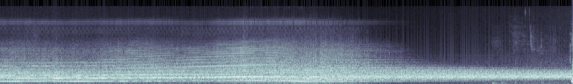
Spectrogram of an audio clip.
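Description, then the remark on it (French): A car drives along with a steady engine drone and rumbling road noise; the humming engine tones shift and fade partway through, leaving a low continuous rumble. “Et il sent qu'une voiture roule.”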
